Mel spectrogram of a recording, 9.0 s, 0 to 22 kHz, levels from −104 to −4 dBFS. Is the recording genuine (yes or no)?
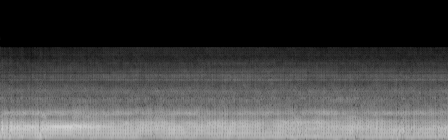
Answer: no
